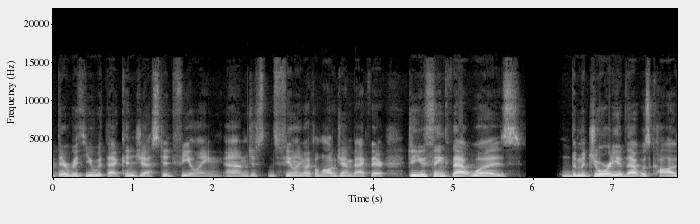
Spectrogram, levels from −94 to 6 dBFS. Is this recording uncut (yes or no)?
yes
